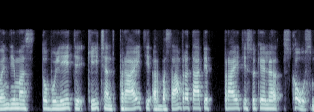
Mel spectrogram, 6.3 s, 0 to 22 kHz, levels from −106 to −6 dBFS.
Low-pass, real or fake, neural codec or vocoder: 7.2 kHz; real; none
